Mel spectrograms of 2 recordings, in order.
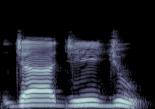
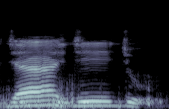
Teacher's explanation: Tengah-tengah lidah mengenai langit-langit rongga mulut. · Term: Jim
